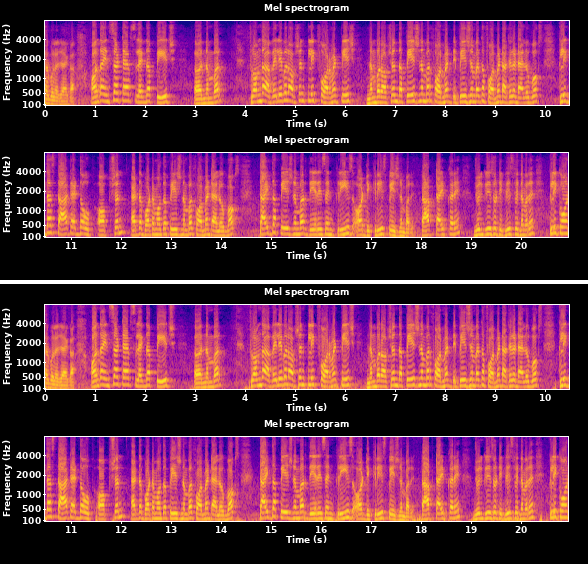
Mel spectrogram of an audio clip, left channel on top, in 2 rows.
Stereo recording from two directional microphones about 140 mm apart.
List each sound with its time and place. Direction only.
0.0 s speech: 35° right (ahead or behind)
